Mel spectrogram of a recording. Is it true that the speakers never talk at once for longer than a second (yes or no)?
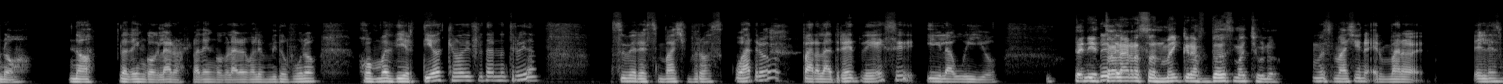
yes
